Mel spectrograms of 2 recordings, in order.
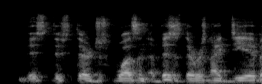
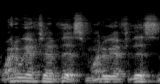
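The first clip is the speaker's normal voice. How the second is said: higher-pitched mock protest; retold exasperated questioning; 6 semitones higher, 3 dB louder, much faster than usual. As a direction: replay your own pestering questions, pitched up. Retells pestering the engineer with questions.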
